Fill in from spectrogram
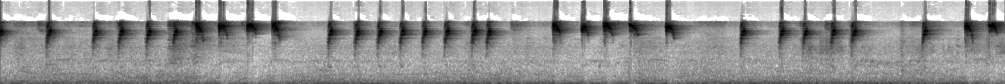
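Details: Rough fill-in lure song of a kolibri ninja, used to provoke other birds: dense series of shrill, high tweets in quick succession, broken by a few short pauses.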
